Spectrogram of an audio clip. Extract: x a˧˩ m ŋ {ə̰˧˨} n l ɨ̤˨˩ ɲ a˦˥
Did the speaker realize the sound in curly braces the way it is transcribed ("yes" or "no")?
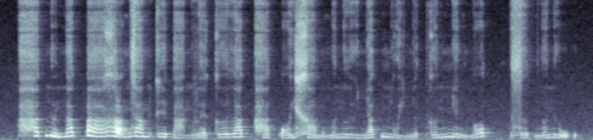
no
